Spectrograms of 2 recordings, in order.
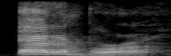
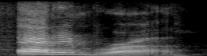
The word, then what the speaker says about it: Edinburgh: Locals may also use the shorter two syllable version. Atra. Edinburgh.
